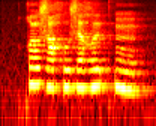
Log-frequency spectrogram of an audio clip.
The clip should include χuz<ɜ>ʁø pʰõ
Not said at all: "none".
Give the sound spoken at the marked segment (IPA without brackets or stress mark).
æ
